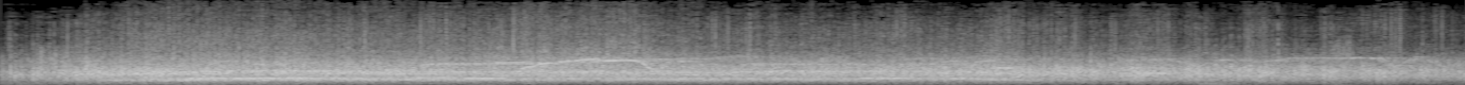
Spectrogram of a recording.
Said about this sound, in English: Here we are at old Camp Callan. All right, boys, come on, start yelling.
